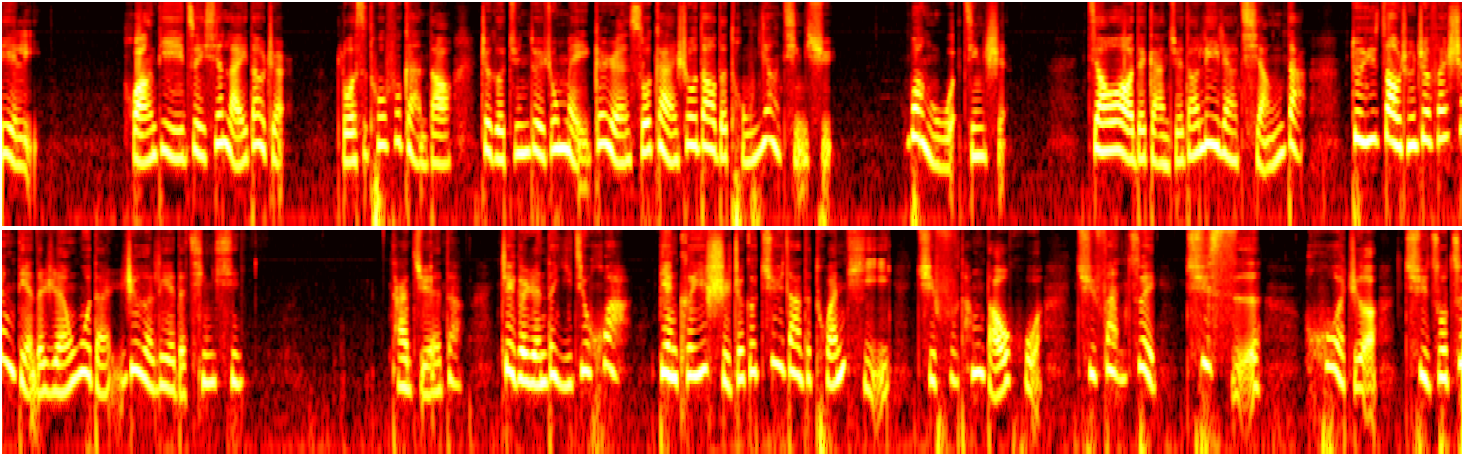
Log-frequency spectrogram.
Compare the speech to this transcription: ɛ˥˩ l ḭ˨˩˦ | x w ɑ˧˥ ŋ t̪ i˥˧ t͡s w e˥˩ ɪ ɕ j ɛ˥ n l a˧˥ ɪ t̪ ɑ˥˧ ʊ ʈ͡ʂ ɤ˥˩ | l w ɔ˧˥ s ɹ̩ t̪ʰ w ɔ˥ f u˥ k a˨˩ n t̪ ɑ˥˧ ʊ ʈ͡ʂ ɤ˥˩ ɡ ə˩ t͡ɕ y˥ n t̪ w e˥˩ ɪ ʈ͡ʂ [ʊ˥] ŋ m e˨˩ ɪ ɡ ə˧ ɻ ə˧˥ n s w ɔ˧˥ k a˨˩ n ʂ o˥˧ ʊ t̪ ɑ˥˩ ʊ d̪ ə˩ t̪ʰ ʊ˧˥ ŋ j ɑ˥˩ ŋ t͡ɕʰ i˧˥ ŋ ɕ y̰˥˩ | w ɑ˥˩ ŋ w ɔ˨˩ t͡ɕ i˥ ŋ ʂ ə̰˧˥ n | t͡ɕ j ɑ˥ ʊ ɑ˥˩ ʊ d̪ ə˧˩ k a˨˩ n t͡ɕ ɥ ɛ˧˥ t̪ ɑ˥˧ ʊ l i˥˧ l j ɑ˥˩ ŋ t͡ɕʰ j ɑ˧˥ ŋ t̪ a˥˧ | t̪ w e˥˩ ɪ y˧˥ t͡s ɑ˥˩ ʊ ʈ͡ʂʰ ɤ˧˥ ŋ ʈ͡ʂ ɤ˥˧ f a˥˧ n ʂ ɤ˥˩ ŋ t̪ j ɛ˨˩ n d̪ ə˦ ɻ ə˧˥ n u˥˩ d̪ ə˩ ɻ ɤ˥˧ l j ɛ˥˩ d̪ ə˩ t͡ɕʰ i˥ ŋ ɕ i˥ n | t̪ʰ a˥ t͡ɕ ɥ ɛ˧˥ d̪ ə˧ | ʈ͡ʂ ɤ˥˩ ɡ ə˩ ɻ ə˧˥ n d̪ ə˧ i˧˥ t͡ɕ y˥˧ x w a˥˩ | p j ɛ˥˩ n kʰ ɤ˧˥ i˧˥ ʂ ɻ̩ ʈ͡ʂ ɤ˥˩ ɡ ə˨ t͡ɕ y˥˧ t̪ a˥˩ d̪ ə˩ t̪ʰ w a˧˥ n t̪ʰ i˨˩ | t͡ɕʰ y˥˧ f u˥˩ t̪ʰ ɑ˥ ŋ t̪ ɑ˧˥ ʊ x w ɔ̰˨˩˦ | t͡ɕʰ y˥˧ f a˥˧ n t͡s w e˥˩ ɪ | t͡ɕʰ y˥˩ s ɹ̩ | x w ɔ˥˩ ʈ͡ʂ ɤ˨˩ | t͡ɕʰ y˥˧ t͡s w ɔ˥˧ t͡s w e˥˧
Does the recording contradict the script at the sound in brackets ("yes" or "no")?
no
